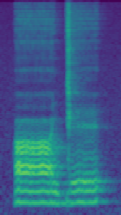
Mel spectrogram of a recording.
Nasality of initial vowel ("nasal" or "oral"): nasal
